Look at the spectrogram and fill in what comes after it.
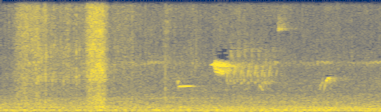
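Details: Honey bees in an outdoor bee yard, lapping sugar water sprinkled on hive frames: a dense, steady droning buzz with a louder swell near the first second, plus a few faint high chirps in the background.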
